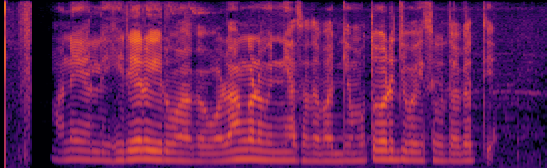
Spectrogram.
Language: Kannada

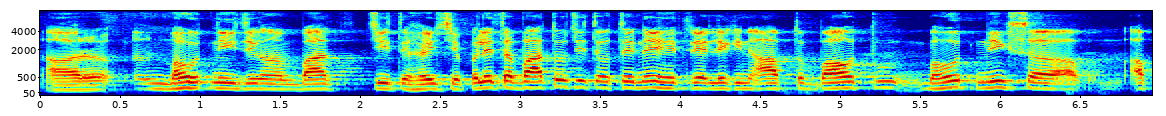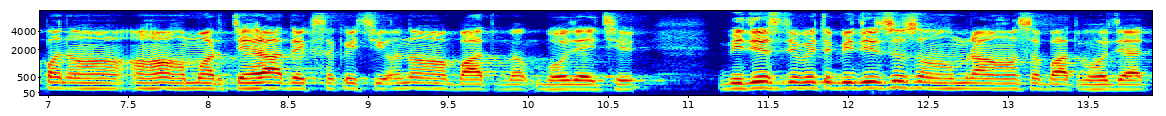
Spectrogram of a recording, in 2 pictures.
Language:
Maithili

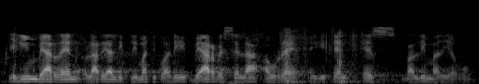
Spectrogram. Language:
Basque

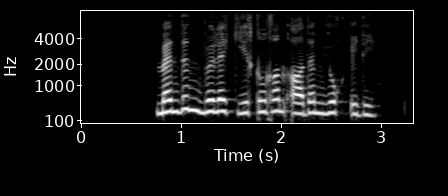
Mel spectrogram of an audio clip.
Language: Uyghur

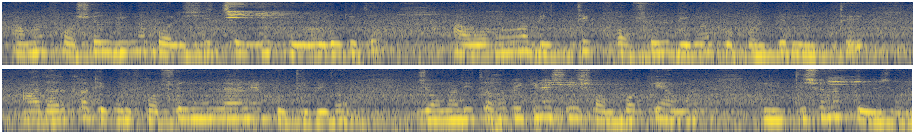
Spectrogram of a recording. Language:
Bangla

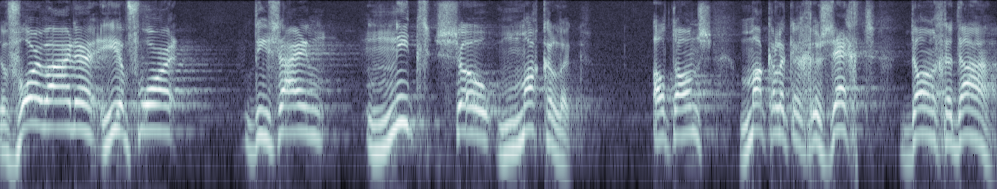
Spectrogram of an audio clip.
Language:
Dutch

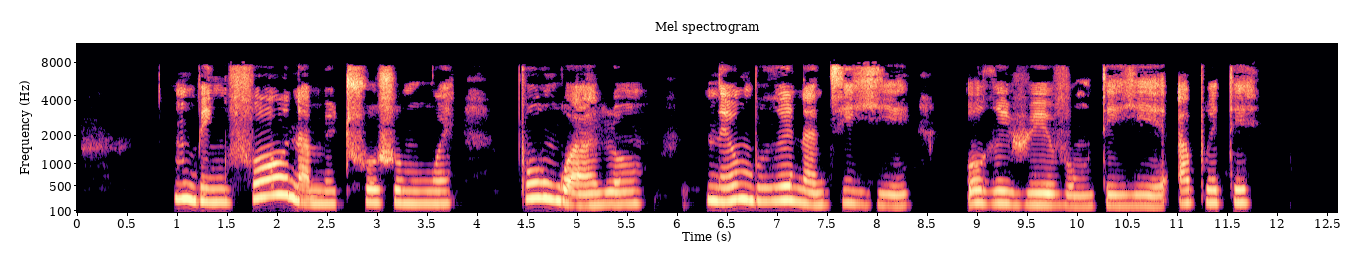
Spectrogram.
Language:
Ngiemboon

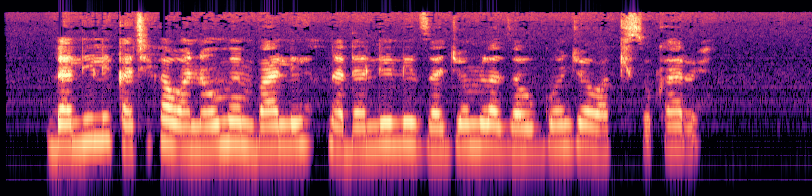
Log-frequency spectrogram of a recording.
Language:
Swahili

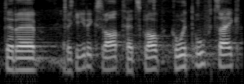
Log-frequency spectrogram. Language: Swiss German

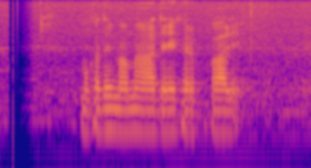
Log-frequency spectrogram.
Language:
Sinhala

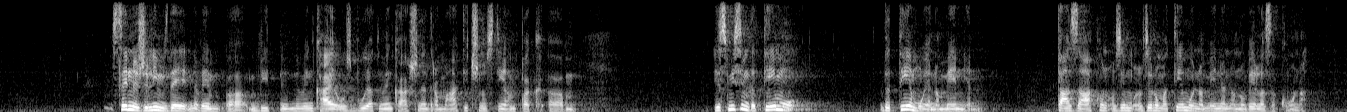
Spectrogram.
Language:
Slovenian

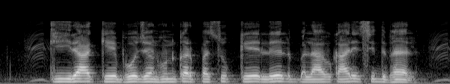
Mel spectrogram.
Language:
Maithili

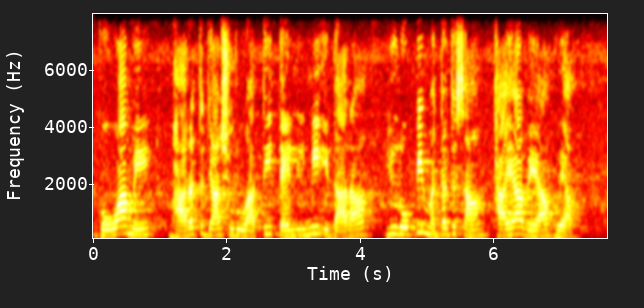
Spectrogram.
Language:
Sindhi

